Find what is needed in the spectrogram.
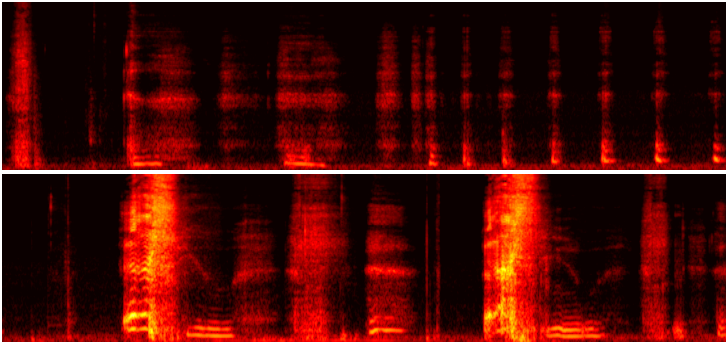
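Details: Repeated, desperate sneezing brought on by Chhinkni sneezing snuff: sniffs and gasping breaths, then two harsh, explosive sneezes followed by moaning.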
